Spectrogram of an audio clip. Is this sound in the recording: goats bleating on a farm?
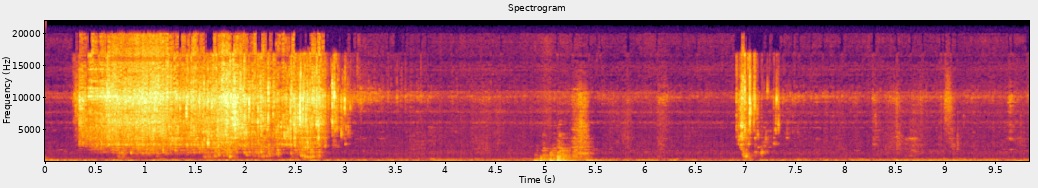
no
